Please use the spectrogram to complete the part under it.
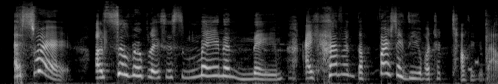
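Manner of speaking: high-pitched, gremlin-like little creature voice. A character told to explain himself protests innocence, in a high-pitched gremlin voice. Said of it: "All the voices are just going to that gremly high-pitched voice".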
